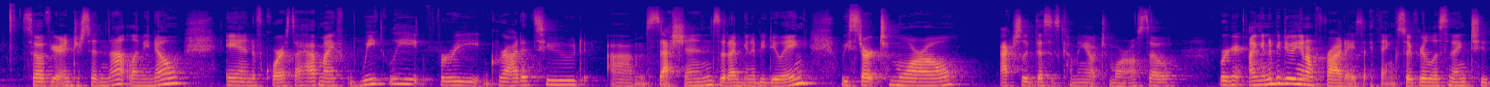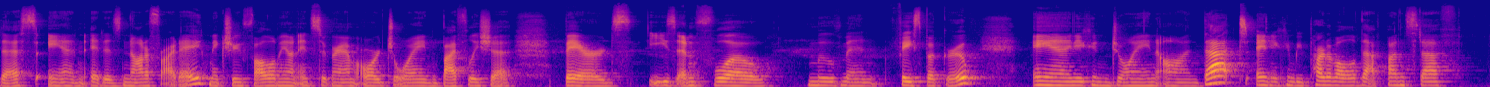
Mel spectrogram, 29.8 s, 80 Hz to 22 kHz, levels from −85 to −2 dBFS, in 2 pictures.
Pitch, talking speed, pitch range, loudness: 160 Hz, 190 wpm, 150-180 Hz, -27 LUFS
